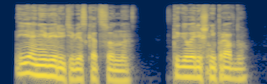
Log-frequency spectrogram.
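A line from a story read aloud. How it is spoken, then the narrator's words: Calm tone. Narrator (Russian): сказал Челлини спокойным тоном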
